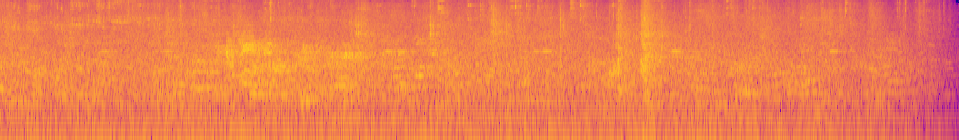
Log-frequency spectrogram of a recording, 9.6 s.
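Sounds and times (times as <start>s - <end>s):
store warehouse ambience: 0.0s - 9.5s.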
